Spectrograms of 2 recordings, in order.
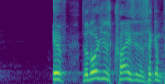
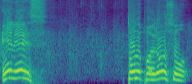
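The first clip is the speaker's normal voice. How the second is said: emphatic proclamation; 4 semitones higher, 5 dB louder than usual. Real, not acted. Preaching climax.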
